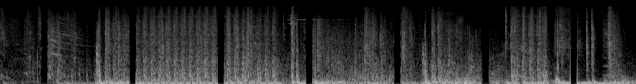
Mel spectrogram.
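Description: A rifle fires rapid bursts of loud, close gunshots.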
